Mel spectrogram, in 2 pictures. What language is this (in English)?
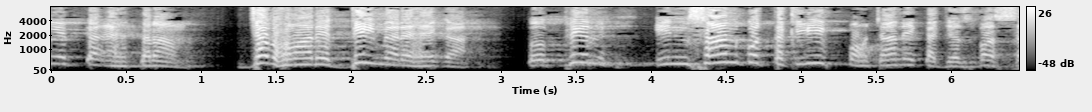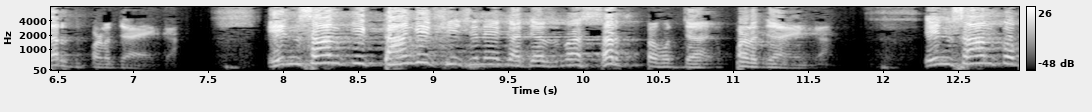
Urdu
